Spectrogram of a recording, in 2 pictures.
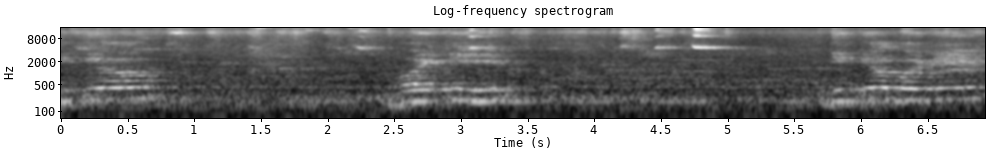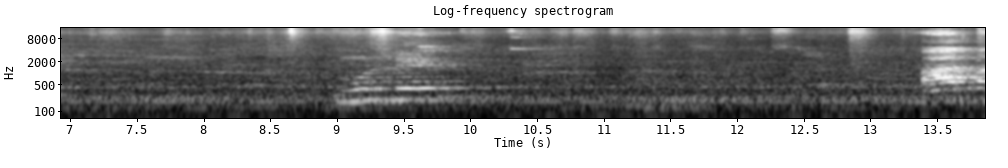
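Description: A man speaks in short, calm phrases.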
